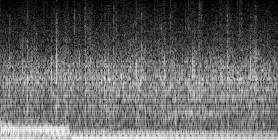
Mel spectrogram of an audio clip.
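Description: Audience applauding over the band's final held chord. The chord breaks off about half a second in, leaving a low note under the clapping.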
